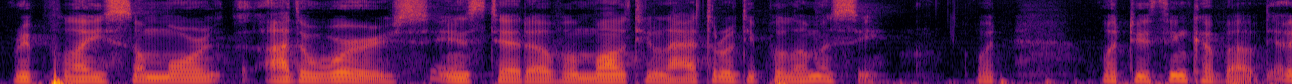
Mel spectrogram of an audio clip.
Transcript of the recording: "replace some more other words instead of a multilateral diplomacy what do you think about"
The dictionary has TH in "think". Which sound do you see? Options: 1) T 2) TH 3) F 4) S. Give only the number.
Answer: 2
